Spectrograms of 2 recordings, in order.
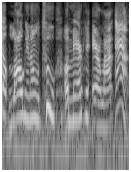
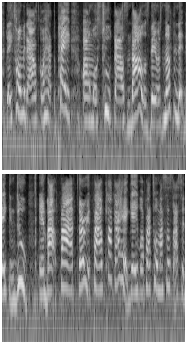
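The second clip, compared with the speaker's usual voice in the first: normal talking voice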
